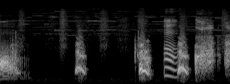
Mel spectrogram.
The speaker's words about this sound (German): Hey, hast du das gehört? Der Hund lädt dich in sein Körbchen ein.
